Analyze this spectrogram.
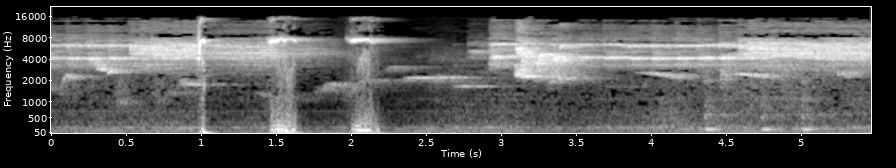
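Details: Chestnut-tailed starling song used as a lure: high, dense chattering and buzzy trills with sharp clicks, brief pauses, then a sustained shrill warbling stretch.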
